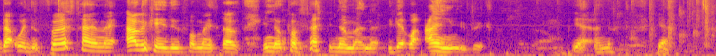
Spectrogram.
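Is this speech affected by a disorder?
Yes: cerebral palsy.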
